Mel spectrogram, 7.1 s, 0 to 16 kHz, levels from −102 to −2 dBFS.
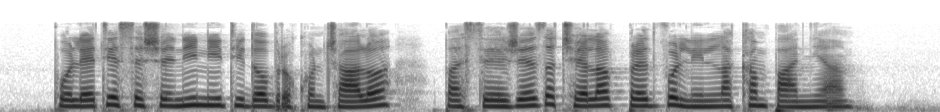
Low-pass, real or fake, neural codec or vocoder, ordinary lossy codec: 7.2 kHz; real; none; none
